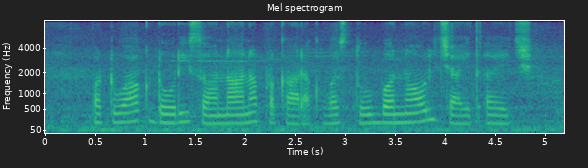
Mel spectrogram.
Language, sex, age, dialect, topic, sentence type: Maithili, female, 25-30, Southern/Standard, agriculture, statement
